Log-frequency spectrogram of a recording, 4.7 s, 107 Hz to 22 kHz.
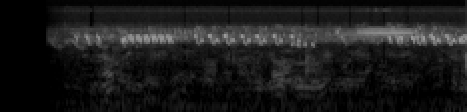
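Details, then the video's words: A European greenfinch sings bursts of fast, bright twittering trills, several phrases a second, at a 2018 greenfinch singing contest in El Torviscal, Seville, Spain, while people murmur faintly in the background. "concurso verderón de oro"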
